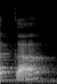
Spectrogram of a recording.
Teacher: तो KTM जो पहला का के आ रहा है ये के से कंठ हुआ है, का उच्चारण स्थान कंठ से ही होगा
